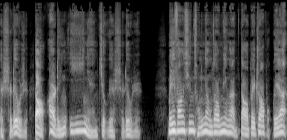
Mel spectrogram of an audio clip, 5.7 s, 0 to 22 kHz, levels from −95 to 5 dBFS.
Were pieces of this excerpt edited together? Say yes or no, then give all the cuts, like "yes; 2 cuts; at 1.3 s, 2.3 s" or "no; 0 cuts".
no; 0 cuts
